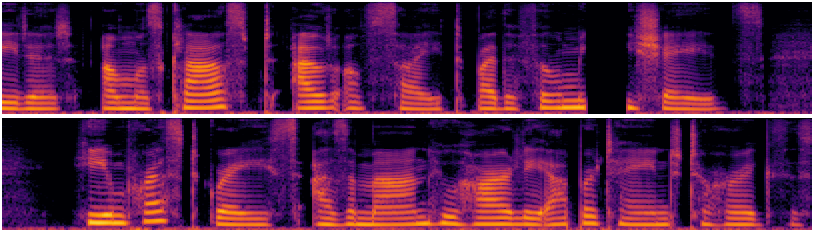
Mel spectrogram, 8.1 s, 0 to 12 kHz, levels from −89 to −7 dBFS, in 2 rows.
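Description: Playback stall, 2.92 to 3.15 s: the speech cuts out mid-flow for about 0.21 s of silence, then resumes where it stopped. The likely cause is the player running dry of buffered data, or its thread being held up, until output could restart.

Time-compressed catch-up, 3.15 to 5.23 s: immediately after the gap, the speech runs about 1.1 times faster at unchanged pitch. The player is trimming its backlog by removing small slices and cross-fading the joins, which leaves the delivery hurried.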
